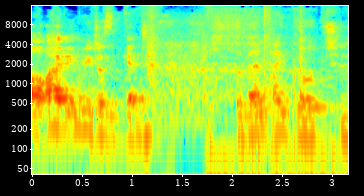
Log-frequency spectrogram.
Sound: laughing

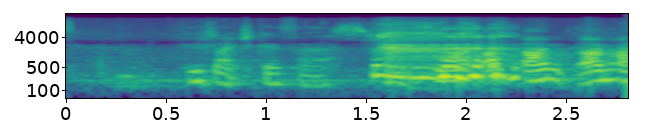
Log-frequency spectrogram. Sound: chuckles

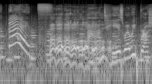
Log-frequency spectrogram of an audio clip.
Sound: all laughing

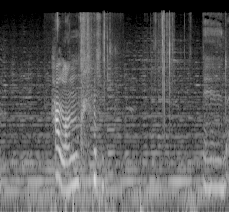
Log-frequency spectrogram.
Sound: laughing

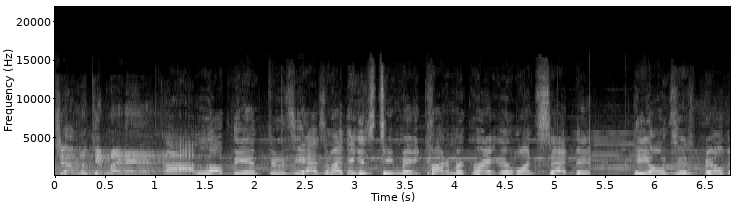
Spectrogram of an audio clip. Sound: cheers and applause

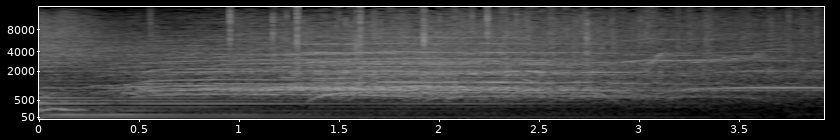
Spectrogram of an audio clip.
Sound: song ends, applause and cheering

